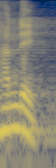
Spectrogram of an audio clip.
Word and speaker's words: Hyundai: bikin Hyundai ya ya Hyundai saya tahu bahasanya dibacanya Handai ya Apa saja Jepang masuk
